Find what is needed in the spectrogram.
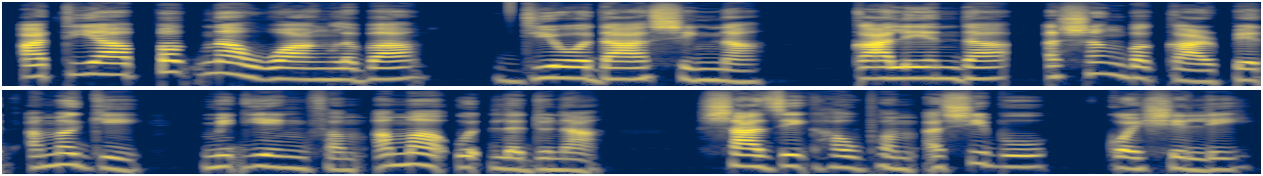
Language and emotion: Manipuri, neutral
